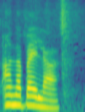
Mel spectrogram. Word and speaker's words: Anabella: A-L-M-E-I-D-A. – And what's your first name? – Annabella. – Okay, Annabella. Here's your student card. – Thank you. Oh, my first name's wrong. – Oh, sorry. How do you spell it? – It's Annabella. A-N-A-B-E-L-L-A. – A-N-A-B-E-L-L-A.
